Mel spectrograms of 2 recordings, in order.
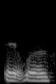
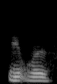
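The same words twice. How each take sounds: The two takes are said the same way.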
